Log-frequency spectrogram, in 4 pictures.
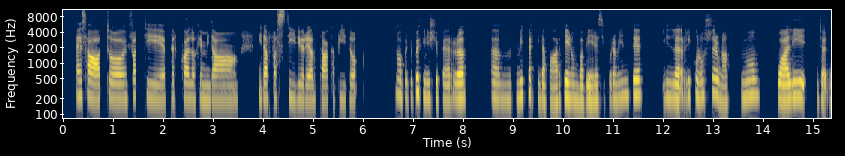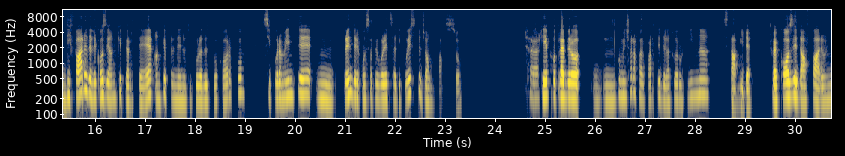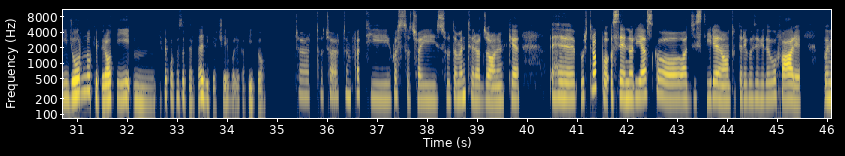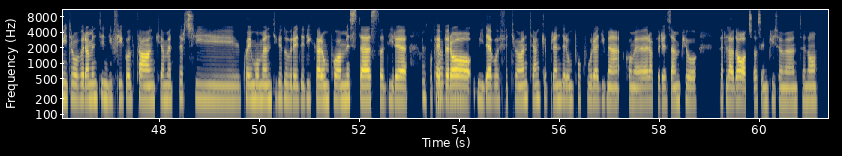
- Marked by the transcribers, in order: other background noise; "qualcosa" said as "quacosa"; "assolutamente" said as "solutamente"
- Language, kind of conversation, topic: Italian, advice, Come descriveresti l’assenza di una routine quotidiana e la sensazione che le giornate ti sfuggano di mano?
